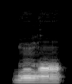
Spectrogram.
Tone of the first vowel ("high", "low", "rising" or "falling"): low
